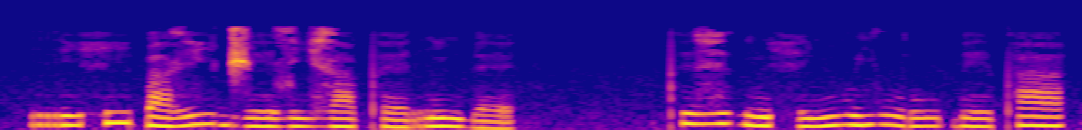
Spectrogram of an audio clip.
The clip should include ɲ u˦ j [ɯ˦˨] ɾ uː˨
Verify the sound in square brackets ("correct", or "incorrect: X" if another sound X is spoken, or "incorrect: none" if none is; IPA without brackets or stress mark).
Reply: incorrect: u˦˨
